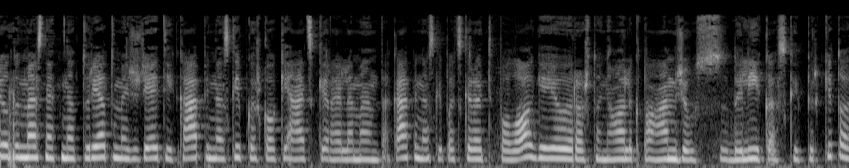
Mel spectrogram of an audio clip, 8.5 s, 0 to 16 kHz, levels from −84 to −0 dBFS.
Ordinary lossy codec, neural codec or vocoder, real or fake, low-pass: MP3, 48 kbps; none; real; 14.4 kHz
